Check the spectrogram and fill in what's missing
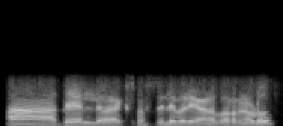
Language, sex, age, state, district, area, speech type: Malayalam, male, 18-30, Kerala, Idukki, rural, conversation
